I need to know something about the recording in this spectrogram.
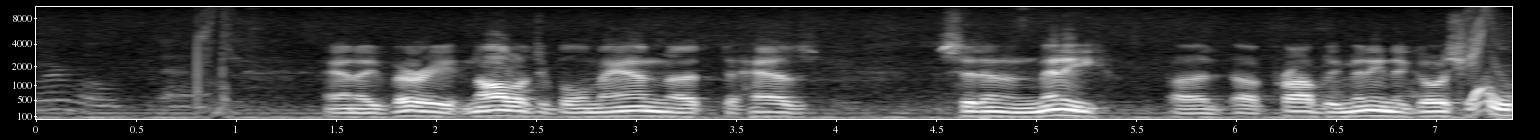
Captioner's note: camera noise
